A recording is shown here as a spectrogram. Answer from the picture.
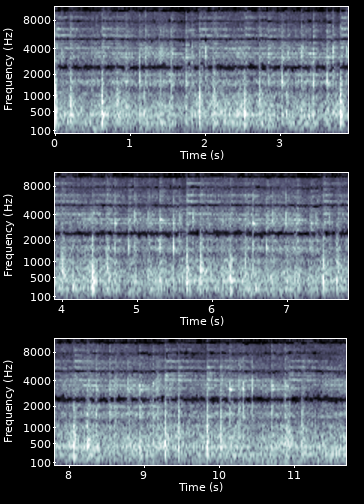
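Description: Passenger coaches of a diesel-hauled train rolling past close by, their wheels clicking and knocking over the rail joints in a quick, irregular run over a steady rumble.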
